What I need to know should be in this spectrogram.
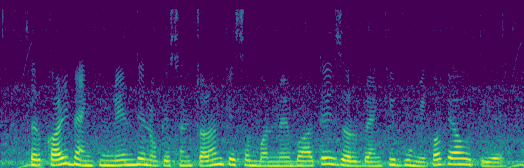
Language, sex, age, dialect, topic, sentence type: Hindi, female, 18-24, Hindustani Malvi Khadi Boli, banking, question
